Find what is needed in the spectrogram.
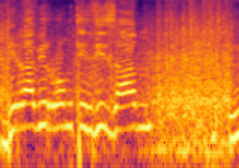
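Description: Speech: one voice talking steadily, with no other sound standing out.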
